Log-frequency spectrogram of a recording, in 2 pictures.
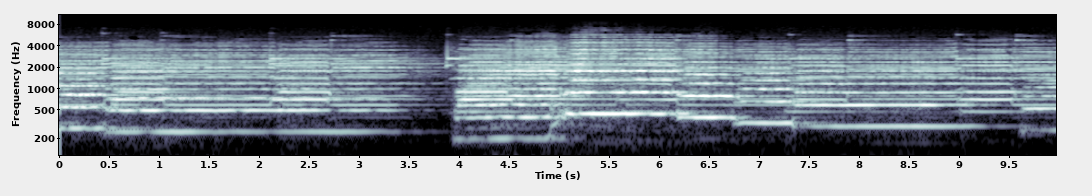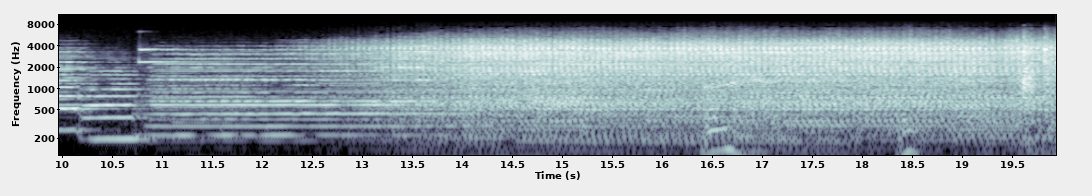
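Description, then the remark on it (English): A riveting gun hammering in a loud, steady, rapid mechanical clatter that takes over after a stretch of sustained tonal music and continues to the end, with no voices. “About the riveting gun.”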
